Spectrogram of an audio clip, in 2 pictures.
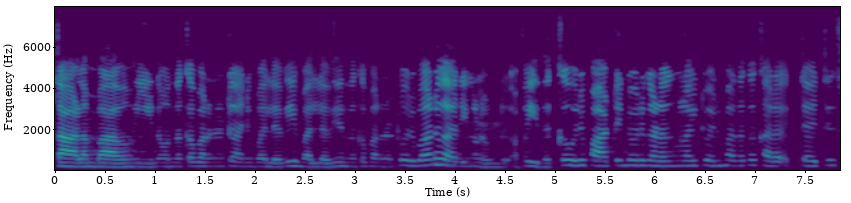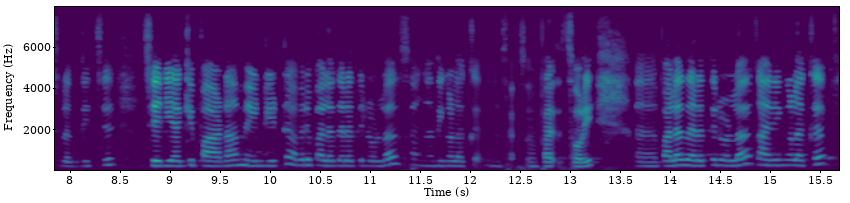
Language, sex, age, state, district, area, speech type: Malayalam, female, 18-30, Kerala, Thiruvananthapuram, urban, spontaneous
